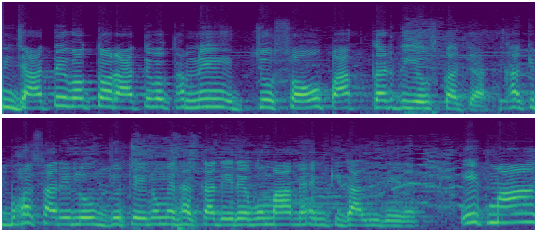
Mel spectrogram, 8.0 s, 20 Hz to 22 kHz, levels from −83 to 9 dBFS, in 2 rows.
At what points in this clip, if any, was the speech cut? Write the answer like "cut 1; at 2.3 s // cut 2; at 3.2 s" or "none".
cut 1; at 3.8 s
